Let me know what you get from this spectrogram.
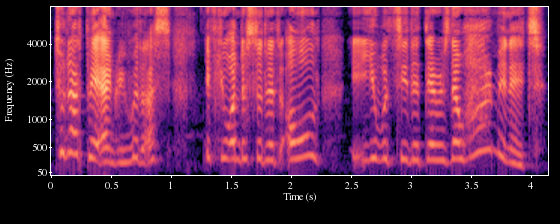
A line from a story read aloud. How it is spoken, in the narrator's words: cried Clara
